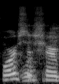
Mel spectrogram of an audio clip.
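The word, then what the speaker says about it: Worcester: So they're Warchester I know it's worer because I've heard people say it or it's something really close to that. Woreser worsher but it's definitely part of it's not being pronounced. Yeah. You got to just kind of skip the middle.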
